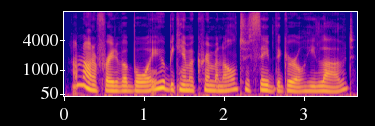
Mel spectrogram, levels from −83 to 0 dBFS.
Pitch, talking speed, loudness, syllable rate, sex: 170 Hz, 260 wpm, -18 LUFS, 6.3 syllables/s, female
